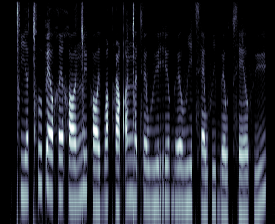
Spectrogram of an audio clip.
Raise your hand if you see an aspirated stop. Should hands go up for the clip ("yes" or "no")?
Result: yes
